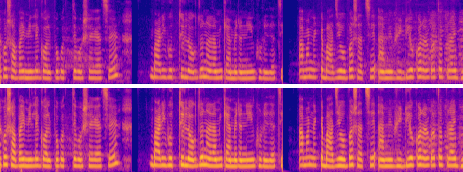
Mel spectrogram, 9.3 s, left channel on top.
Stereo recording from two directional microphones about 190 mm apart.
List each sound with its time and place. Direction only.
0.0 s a woman's voice: 30° right (ahead or behind)
3.1 s a woman's voice: 35° right (ahead or behind)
